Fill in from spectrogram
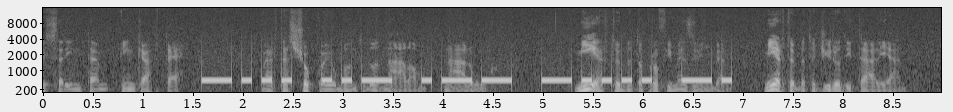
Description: Morse code, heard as a keyed tone, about 12 wpm, 600 Hz, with speech in Hungarian. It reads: BUW6N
